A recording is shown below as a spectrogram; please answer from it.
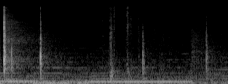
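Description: Metal hooks of a rubber tire-chain adjuster clicking onto a steel cable snow chain as they are hooked on around the wheel, several sharp clicks, over soft background music.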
